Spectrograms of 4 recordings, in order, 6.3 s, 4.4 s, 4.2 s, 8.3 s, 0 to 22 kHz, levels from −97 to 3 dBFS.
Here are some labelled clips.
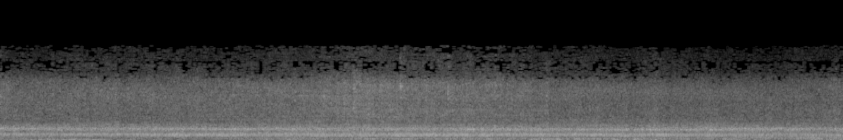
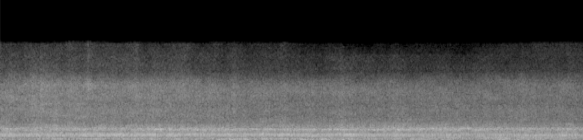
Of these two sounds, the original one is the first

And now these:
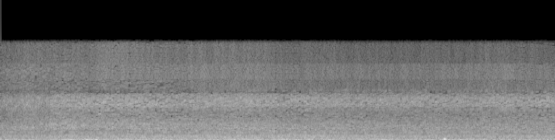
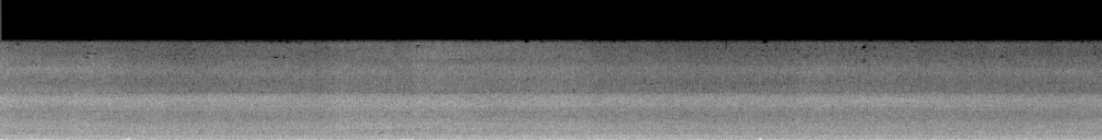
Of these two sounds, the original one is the second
